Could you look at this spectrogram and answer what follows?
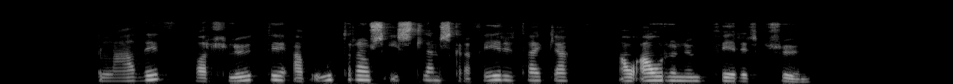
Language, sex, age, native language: Icelandic, female, 30-39, Icelandic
